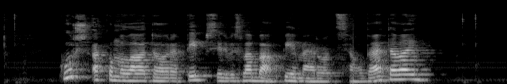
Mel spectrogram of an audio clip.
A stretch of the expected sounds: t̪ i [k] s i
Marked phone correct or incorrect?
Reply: incorrect: p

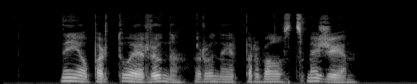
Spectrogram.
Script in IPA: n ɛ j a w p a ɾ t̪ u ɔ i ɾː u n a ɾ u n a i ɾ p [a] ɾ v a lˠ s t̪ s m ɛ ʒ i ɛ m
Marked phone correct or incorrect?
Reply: correct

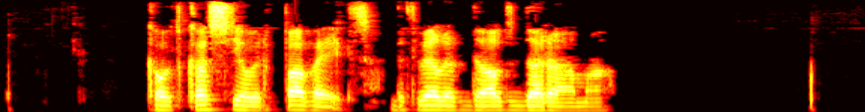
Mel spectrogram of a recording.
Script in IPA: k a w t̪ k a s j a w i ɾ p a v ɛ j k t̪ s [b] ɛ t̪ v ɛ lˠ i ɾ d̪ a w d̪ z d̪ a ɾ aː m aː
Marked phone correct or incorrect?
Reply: correct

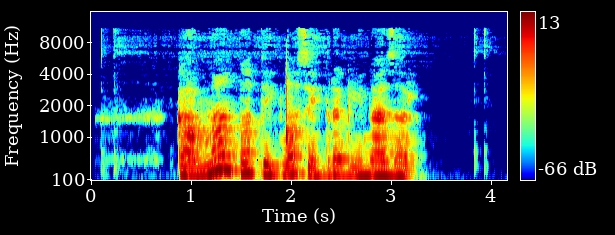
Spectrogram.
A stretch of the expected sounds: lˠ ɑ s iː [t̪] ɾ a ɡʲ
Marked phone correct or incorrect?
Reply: correct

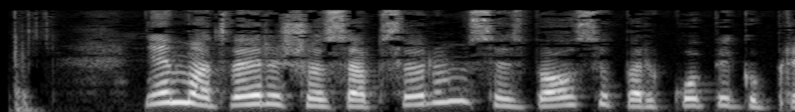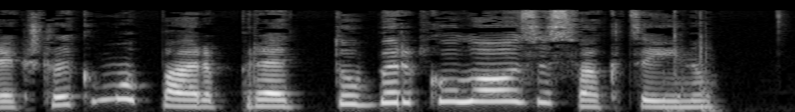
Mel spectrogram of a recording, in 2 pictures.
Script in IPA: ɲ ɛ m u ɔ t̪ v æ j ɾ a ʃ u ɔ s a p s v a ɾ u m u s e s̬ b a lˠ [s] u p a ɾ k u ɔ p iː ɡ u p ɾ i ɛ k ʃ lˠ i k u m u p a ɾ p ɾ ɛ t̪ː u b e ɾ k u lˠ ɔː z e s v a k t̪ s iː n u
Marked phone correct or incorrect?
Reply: correct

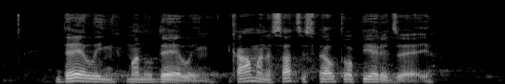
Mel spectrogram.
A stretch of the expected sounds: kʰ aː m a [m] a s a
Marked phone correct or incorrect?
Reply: incorrect: n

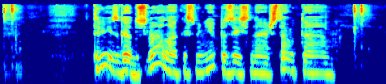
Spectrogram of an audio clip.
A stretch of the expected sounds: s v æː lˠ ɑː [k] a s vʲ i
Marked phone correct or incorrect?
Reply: correct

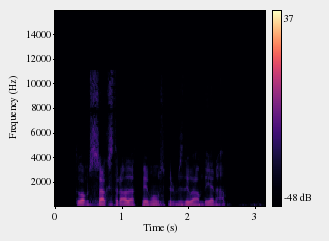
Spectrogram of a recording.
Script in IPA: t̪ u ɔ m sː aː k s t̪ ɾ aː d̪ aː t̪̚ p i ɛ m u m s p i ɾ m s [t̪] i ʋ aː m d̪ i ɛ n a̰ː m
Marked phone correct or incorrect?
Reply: incorrect: d̪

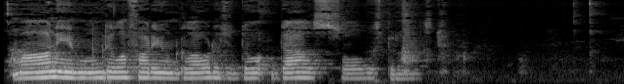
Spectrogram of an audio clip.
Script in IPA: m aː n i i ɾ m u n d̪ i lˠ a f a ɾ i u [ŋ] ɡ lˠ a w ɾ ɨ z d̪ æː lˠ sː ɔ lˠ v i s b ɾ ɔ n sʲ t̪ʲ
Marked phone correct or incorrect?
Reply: incorrect: n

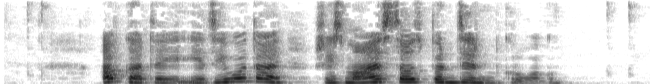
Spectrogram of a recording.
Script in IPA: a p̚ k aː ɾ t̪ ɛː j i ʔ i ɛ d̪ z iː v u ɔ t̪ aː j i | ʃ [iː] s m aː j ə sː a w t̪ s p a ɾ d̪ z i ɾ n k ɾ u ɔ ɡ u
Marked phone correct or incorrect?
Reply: correct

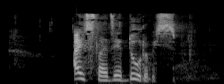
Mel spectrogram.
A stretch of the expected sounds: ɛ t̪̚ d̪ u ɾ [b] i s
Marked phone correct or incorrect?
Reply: incorrect: v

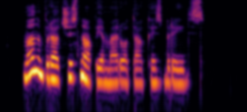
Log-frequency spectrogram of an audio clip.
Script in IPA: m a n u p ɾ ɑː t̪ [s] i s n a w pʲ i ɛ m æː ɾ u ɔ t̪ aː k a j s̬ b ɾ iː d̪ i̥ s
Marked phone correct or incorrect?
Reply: incorrect: ʃ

